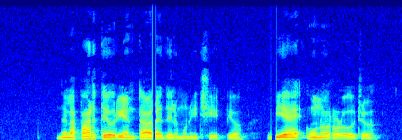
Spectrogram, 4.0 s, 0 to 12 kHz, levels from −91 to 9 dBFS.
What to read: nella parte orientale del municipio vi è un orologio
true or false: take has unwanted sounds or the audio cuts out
true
